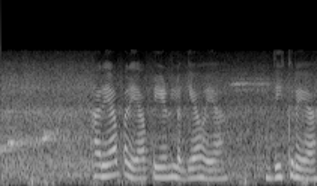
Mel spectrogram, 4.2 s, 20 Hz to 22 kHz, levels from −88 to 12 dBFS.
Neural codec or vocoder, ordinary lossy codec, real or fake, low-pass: none; none; real; 7.2 kHz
